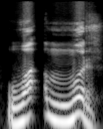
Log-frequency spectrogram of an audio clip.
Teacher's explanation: وَأْمُرْ میں حمزہ واپس آ جاتا ہے جب پیچھے سے الفاظ ساتھ ملا کر پڑھتے ہیں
